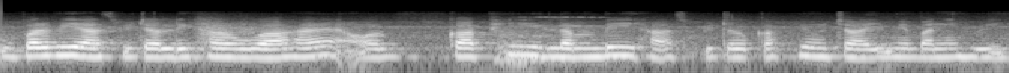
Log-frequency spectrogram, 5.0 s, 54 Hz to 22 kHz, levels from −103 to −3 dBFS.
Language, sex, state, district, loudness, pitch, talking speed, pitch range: Hindi, female, Chandigarh, Chandigarh, -17 LUFS, 205 Hz, 180 wpm, 200-220 Hz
